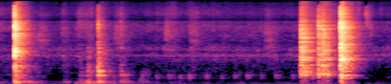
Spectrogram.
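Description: The lid comes off a pot of steamed spicy mini kozhukattai dumplings with sharp metallic clanks, a couple of knocks early and a quick cluster of three clatters toward the end, with quiet gaps between.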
